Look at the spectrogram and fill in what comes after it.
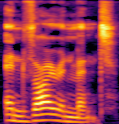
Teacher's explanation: L'accent tombe sur le vi.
